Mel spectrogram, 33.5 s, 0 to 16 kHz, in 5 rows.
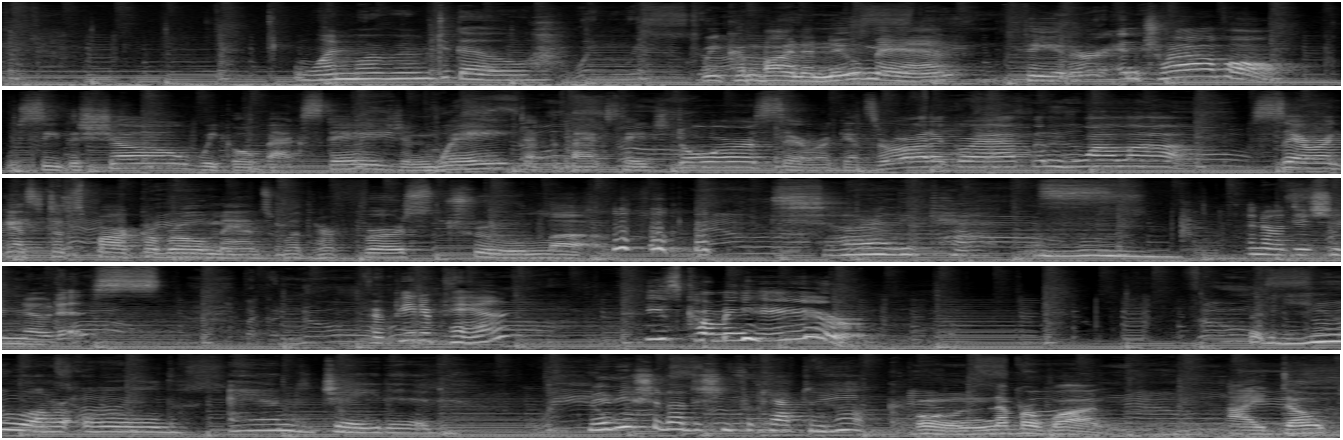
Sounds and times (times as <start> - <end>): Music: 0.0 - 33.4.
